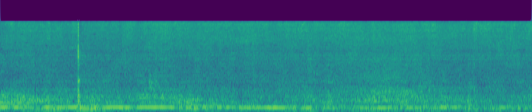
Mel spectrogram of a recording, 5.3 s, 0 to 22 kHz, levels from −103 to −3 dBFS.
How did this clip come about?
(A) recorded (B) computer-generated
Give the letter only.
B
